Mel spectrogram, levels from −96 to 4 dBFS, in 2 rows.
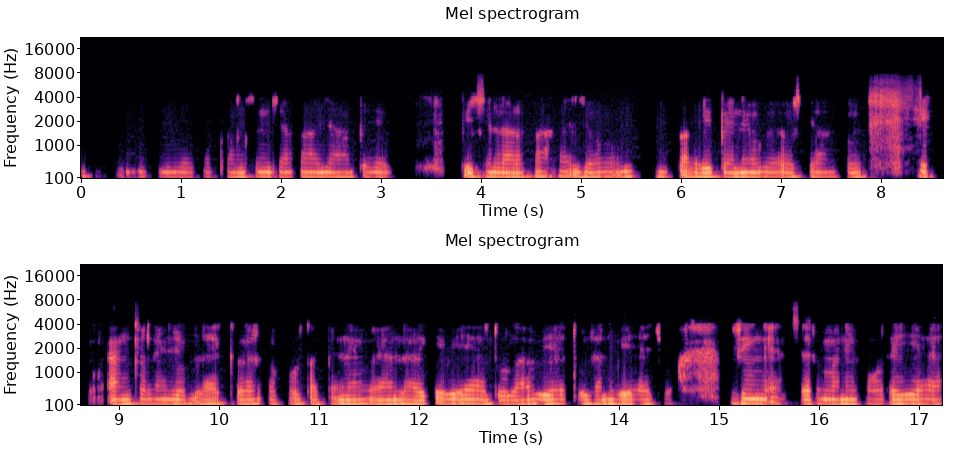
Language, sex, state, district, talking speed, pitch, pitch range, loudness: Hindi, male, Bihar, Gaya, 155 wpm, 125 Hz, 120-125 Hz, -20 LUFS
